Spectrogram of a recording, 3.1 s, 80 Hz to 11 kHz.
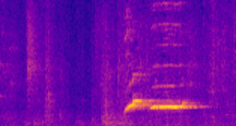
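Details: A 13-year-old grey parrot, a feather plucker living at a shop, gives one clear whistle, rising quickly then held steady for about a second, after a few soft clicks and rustles.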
